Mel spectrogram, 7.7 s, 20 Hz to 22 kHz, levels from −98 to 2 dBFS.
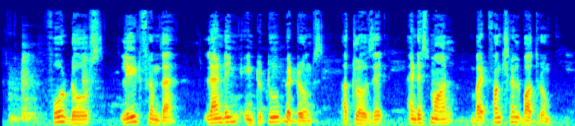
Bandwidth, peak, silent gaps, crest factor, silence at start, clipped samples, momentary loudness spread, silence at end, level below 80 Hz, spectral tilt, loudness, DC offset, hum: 16 kHz; -4 dBFS; none; 20 dB; 0.1 s; under 0.1%; 12 LU; 0.3 s; -54 dBFS; -6 dB/octave; -24 LUFS; under 0.1%; none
